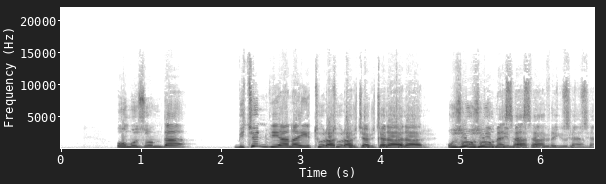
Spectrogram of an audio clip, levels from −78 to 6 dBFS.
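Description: From 3.38 s to the end, a doubled audio track appears: an equally loud, undecayed copy trails by around 200 ms, likely from a second, slower capture path.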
